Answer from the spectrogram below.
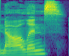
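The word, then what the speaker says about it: New Orleans: And then 2 years after that, in April of 2019, they got married in Nolens. – Mm. – That's how the locals say it.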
